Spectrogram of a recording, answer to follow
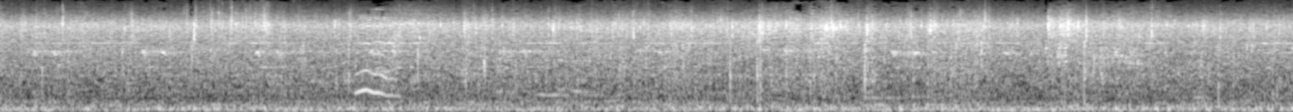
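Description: Steady low rumbling background noise with a faint crackle running through it, and two short high chirps about two seconds in.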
